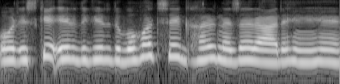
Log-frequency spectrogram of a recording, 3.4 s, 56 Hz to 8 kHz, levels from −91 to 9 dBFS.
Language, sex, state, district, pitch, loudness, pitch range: Hindi, female, Jharkhand, Palamu, 230 Hz, -13 LUFS, 220-245 Hz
